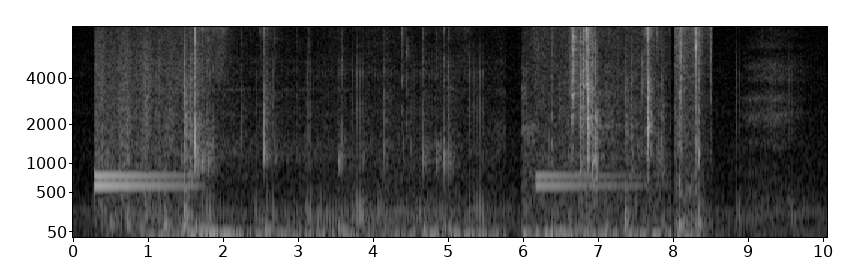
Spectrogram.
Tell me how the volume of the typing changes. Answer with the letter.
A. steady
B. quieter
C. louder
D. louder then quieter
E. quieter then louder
E.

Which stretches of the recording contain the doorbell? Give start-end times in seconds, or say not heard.
0.2-1.8, 6.2-7.9.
